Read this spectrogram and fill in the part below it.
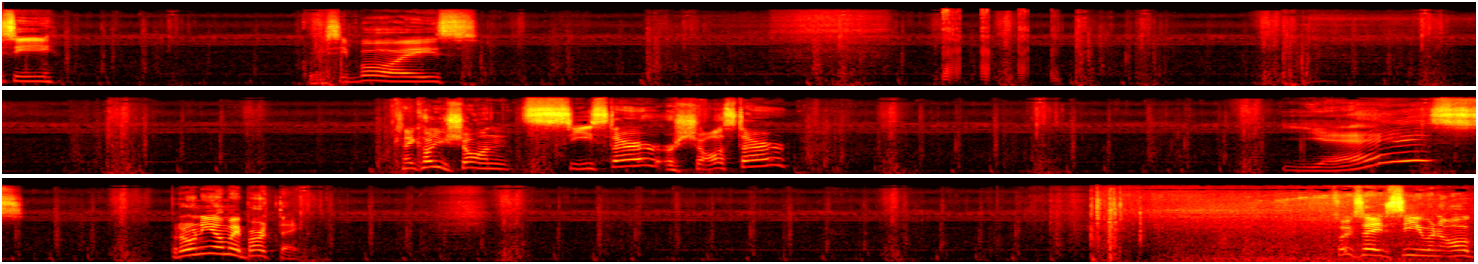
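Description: Footsteps patter quickly as a figure runs.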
